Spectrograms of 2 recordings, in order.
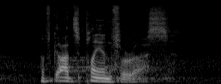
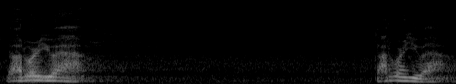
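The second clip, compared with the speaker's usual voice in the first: soft, broken plea, much softer; cries out; 8 dB quieter, faster than usual. Acted. Jesus on the cross crying softly to God. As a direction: let the cry fall away to almost nothing. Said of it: "what he cries out is".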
